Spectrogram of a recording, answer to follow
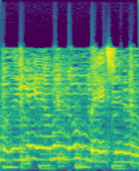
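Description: A male voice singing a Romanian folk song with vibrato over band accompaniment with a steady bass beat.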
